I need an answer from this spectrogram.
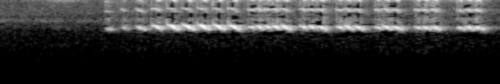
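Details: Night-time cricket song, a fast train of shrill pulsed chirps starting after a brief hush and running on steadily for about two seconds against a quiet background.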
